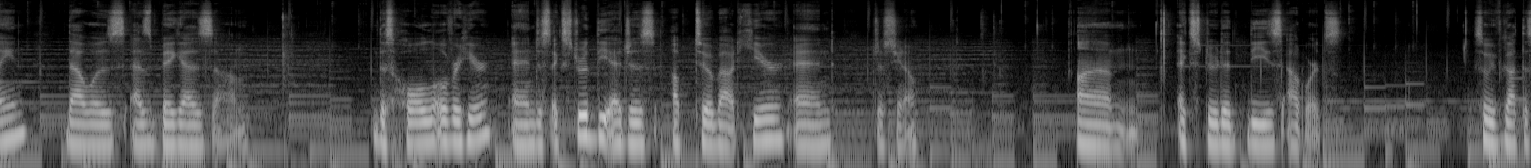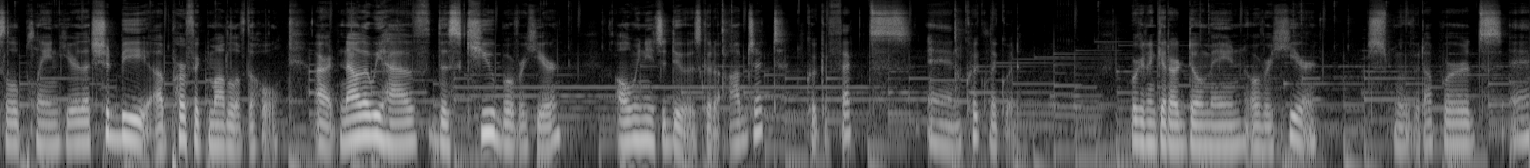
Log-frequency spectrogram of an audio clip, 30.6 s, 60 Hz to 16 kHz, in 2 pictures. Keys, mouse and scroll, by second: 0.2 shift+middle click, 0.9 shift+middle click, 1.2 middle click, 2.8 h, 3.3 middle click, 5.1 shift+middle click, 5.6 middle click, 6.2 shift+middle click, 6.5 middle click, 7.7 middle click, 9.9 ctrl+z, 10.2 middle click, 11.1 middle click, 13.3 click, 13.7 shift+middle click, 14.1-15.2 middle drag, 15.4 shift+middle click, 16.2 middle click, 16.4 click, 16.8 shift+middle click, 17.4 middle click, 19.8 middle click, 20.9 middle click, 22.5-25.3 drag, 26.2 shift+middle click, 27.3 click, 28.2 click, 28.6 shift+middle click, 29.1 g, 29.2 middle click.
